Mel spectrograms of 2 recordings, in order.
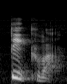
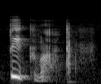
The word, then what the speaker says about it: тыква: Ты, ты, ты, ты, ты, тыква.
